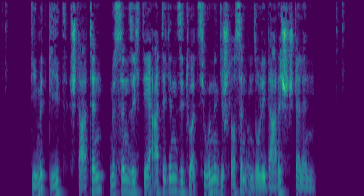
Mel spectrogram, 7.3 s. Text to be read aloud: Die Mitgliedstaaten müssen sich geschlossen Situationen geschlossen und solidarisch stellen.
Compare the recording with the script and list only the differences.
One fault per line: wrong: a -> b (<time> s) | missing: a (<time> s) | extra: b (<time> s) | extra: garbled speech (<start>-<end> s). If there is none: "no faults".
wrong: geschlossen -> derartigen (2.8 s)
